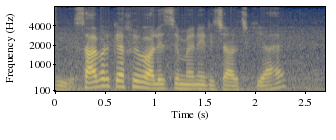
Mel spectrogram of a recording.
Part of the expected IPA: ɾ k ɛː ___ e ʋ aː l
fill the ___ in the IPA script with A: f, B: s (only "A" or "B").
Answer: A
